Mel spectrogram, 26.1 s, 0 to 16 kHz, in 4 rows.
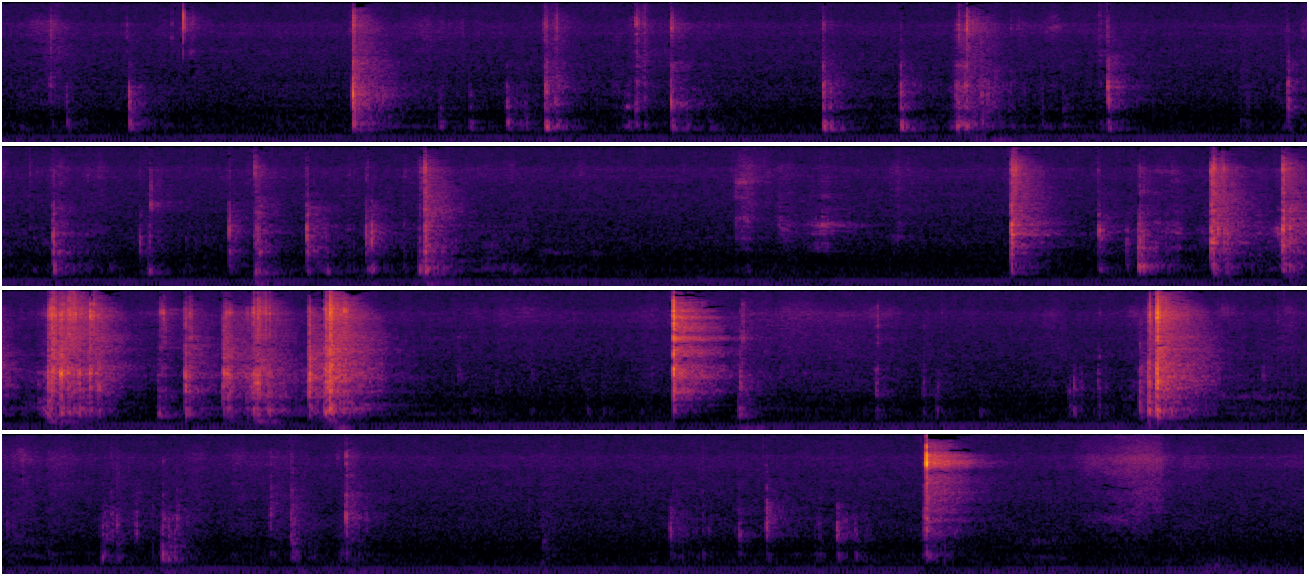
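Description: Scattered light plastic clicks, knocks and rattles as the brush roll and its plastic cover are handled on the underside of a Vorwerk Kobold VR200 robot vacuum, with a denser run of clicks about halfway through and a few single sharp clicks later.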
